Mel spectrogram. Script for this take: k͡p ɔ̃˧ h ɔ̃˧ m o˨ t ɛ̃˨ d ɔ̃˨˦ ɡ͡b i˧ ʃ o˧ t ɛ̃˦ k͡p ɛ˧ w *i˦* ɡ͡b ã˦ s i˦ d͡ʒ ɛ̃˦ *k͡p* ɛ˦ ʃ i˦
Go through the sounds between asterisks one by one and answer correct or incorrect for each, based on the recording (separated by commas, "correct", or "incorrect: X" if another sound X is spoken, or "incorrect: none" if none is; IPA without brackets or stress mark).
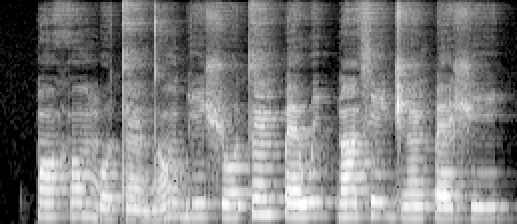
incorrect: i˧, correct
